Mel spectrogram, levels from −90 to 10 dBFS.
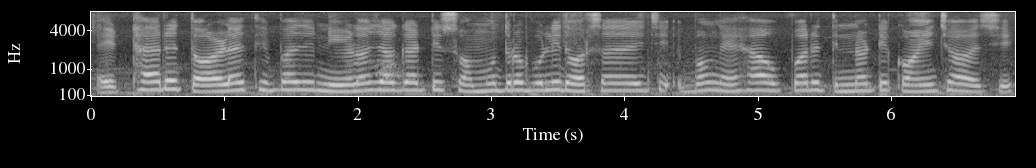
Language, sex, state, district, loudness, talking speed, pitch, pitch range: Odia, male, Odisha, Khordha, -15 LUFS, 145 wpm, 255 Hz, 230-270 Hz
